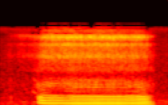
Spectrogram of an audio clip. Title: Snoring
